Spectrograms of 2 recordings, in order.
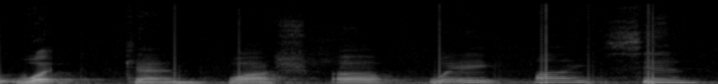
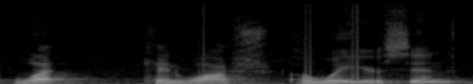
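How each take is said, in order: First: Slow, soft sung question; sung hymn line. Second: Said in the usual way. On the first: Acted. Pastor singing the hymn line before speaking it. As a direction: sing the hymn line softly. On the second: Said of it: "Hear this".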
